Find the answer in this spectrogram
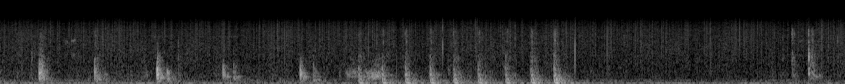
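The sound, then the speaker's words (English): Heavy pounding on a door: several separate thumps, then a rapid flurry of about eight hard blows, with a final lone knock after a pause. No voices, only a low steady background hiss. “You're pounding on the wrong door.”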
